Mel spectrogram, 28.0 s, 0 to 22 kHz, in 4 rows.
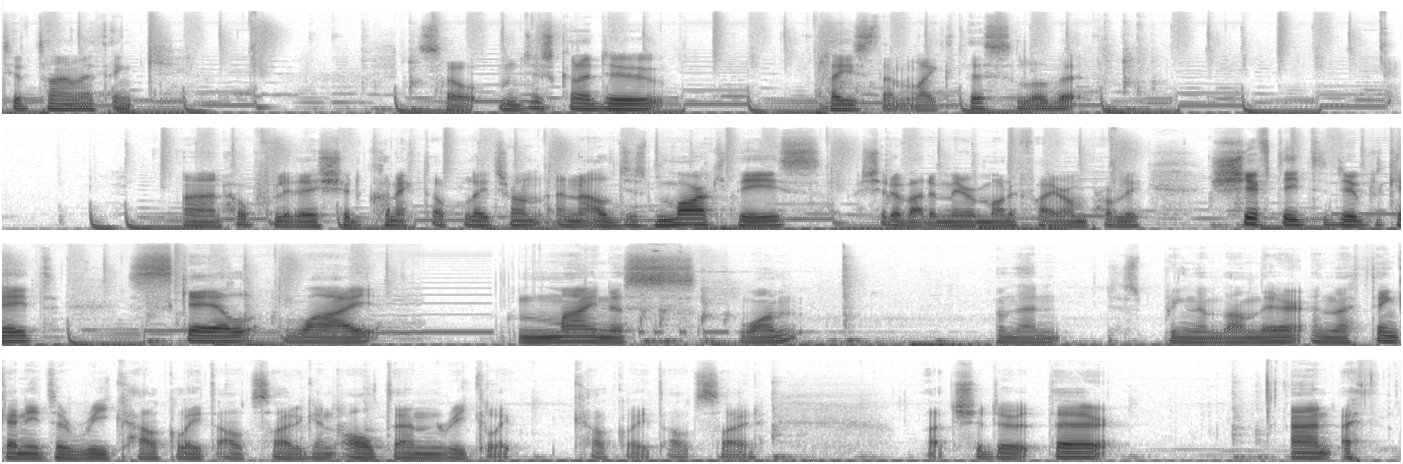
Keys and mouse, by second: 10.5 l, 12.0 click, 13.0 shift+d, 14.7 s, 22.6 alt+n, 23.6 middle click, 24.8 Tab, 25.2 middle click, 26.4 middle click, 27.1 Tab.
